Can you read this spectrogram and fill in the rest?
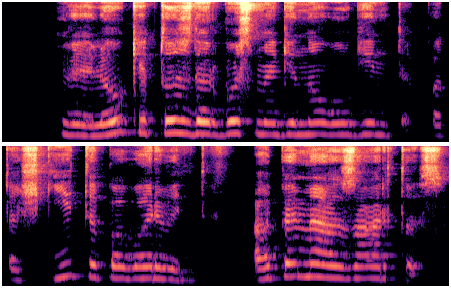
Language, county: Lithuanian, Panevėžys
